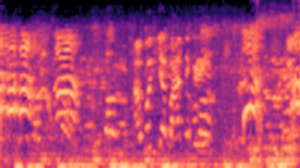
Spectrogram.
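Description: Children at play: several high voices shouting and squealing, overlapping throughout.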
